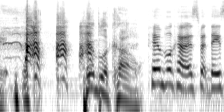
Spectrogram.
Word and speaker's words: Pimlico: being the luckiest time of day, Plimlico, what is it called? Race? Is that how you say it? Oh, geez, now I can't say it. Pimlico. Pimlico.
